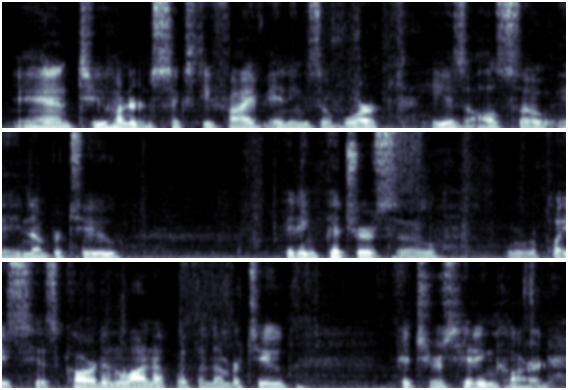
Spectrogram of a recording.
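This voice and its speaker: A man's voice: on the low side, creaky, slightly rough. A man hosting a tabletop baseball game, reading lineups and calling plays like a broadcaster while getting over a cold. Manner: steady, reads lineups and calls plays like a broadcaster. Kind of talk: play-by-play narration of a dice game.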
